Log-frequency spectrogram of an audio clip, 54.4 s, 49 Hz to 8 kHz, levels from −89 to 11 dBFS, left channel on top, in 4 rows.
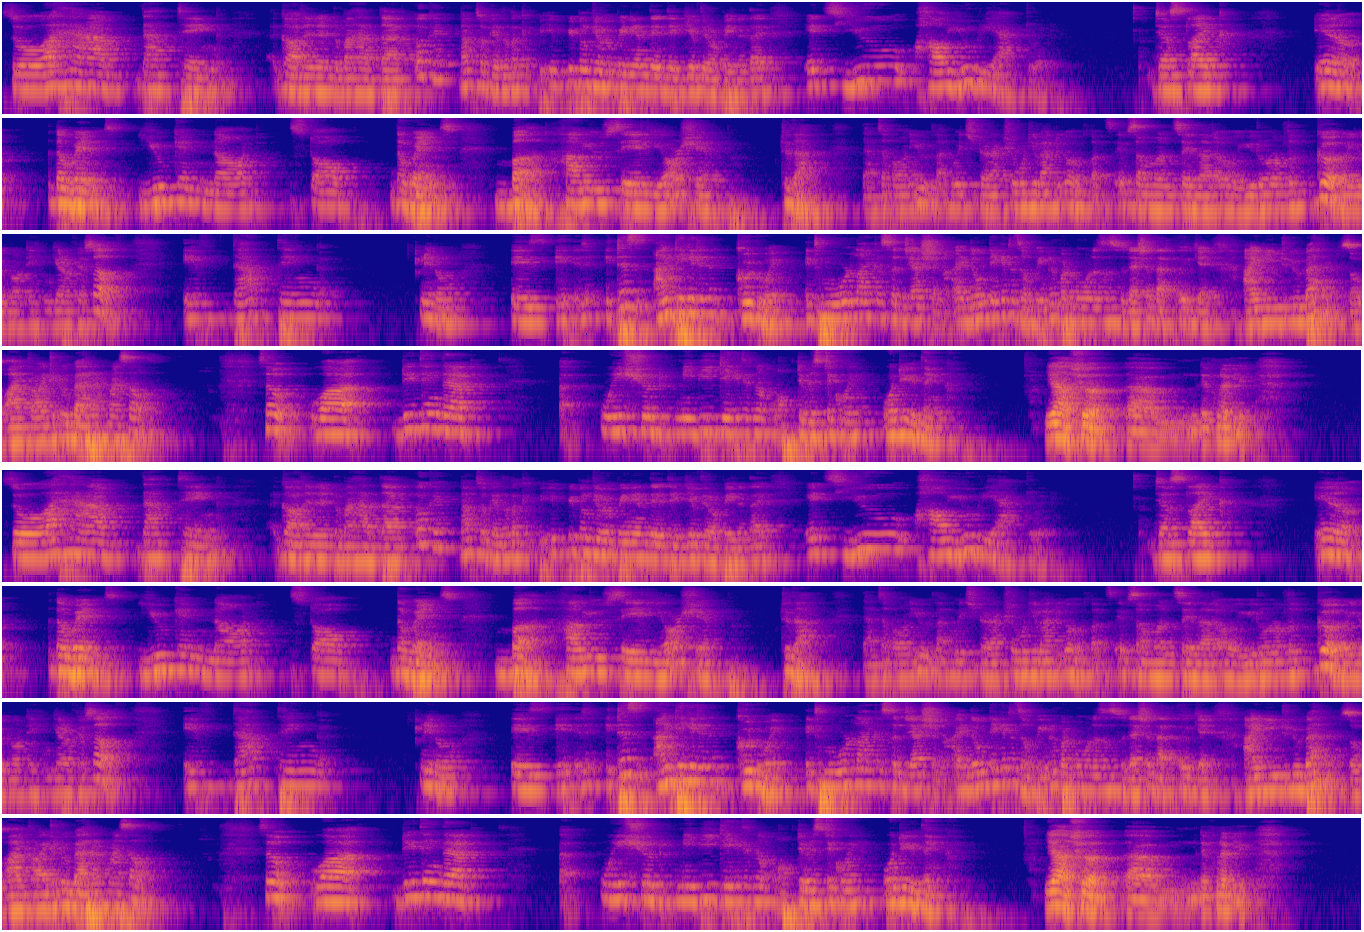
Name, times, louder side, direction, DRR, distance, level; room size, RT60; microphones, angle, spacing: voice 1, 0.0-2.2 2.7-7.6 8.0-10.4 11.5-12.1 13.1-13.5 14.1-16.1 16.5-17.0 17.5-20.7 21.4-21.7 22.2-28.7 29.0-29.2 29.5-30.4 31.4-31.7 32.3-33.1 33.3-42.2 43.0-44.4 44.7-45.5 46.4-46.5 46.8-50.2, right 1 dB, 20° left, -5 dB, 1.3 m, -27 dB
voice 2, 51.2-53.6, left 1 dB, 25° right, -3 dB, 0.5 m, -22 dB
4.1 x 2.1 x 4.3 m, 0.72 s
head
